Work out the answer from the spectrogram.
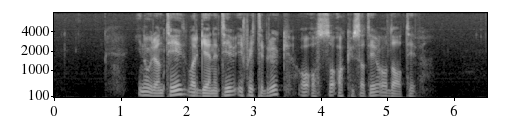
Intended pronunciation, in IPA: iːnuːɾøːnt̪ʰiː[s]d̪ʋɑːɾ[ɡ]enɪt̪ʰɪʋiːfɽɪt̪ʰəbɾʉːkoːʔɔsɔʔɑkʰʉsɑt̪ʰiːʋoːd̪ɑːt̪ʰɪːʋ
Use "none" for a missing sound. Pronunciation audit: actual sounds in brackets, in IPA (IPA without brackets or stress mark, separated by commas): none, ɡ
